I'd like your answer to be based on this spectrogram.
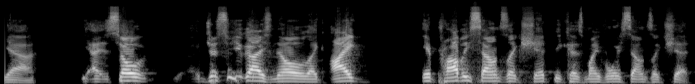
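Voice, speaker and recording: A man with a thin, raspy, hoarse voice hosts a live hockey watchalong, chatting casually, reading viewer comments and calling plays excitedly. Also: mid-range voice, a little slow, no echo. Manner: casual, reads viewer chat aloud; excitable play-by-play on big moments. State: hoarse, voice squeaking. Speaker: watchalong host. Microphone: streaming microphone.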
